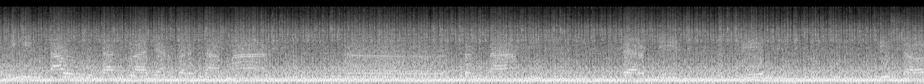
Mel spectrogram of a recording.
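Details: Mini water-pump engine, two-stroke on premixed gasoline, runs with a steady, even buzz, no misses or surging, after repair; it had been hard-starting and racing from fuel starvation, revving up alone then dying.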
